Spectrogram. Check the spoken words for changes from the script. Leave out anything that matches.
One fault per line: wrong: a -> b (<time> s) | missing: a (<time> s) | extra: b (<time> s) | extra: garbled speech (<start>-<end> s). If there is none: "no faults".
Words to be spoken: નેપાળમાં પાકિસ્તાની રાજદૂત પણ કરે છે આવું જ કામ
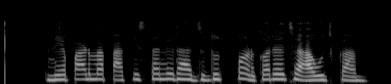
no faults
